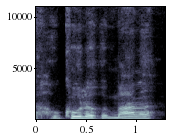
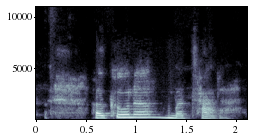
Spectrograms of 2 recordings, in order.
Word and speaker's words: Hakuna Matata: So how do you pronounce that? Hakuna Humana? Hakuna Matata.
